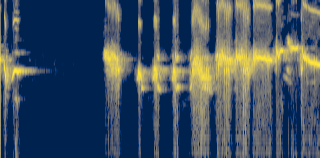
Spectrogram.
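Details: Australasian bushlark (branjangan) in energetic 'gacor' song for luring and training cage birds; a lone high whistle, a second of silence, then quick chirps building into a dense high twittering run.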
